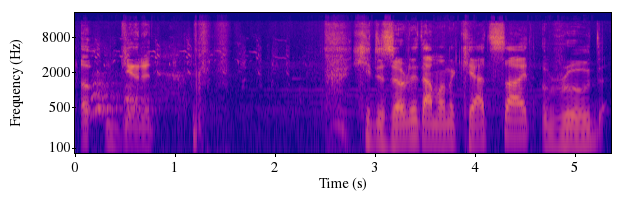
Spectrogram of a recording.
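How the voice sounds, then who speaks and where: A man's voice: medium pitch, slow pace. A man giving casual, chatty commentary while playing a game for his chat. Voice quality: chatty, giggly reactions. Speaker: gaming streamer. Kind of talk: casual let's-play commentary.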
